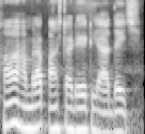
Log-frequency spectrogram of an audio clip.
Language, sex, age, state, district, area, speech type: Maithili, male, 30-45, Bihar, Sitamarhi, rural, spontaneous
